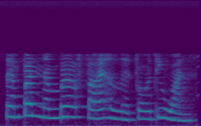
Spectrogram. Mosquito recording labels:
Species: no mosquito; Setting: cup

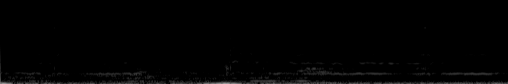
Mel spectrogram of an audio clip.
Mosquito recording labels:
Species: Anopheles arabiensis; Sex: female; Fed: unfed; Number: one; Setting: cup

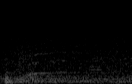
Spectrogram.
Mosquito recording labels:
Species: Anopheles gambiae s.s.; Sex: female; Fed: unfed; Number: one; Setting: insect culture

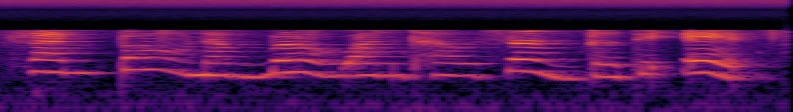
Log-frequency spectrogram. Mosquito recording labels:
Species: no mosquito; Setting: cup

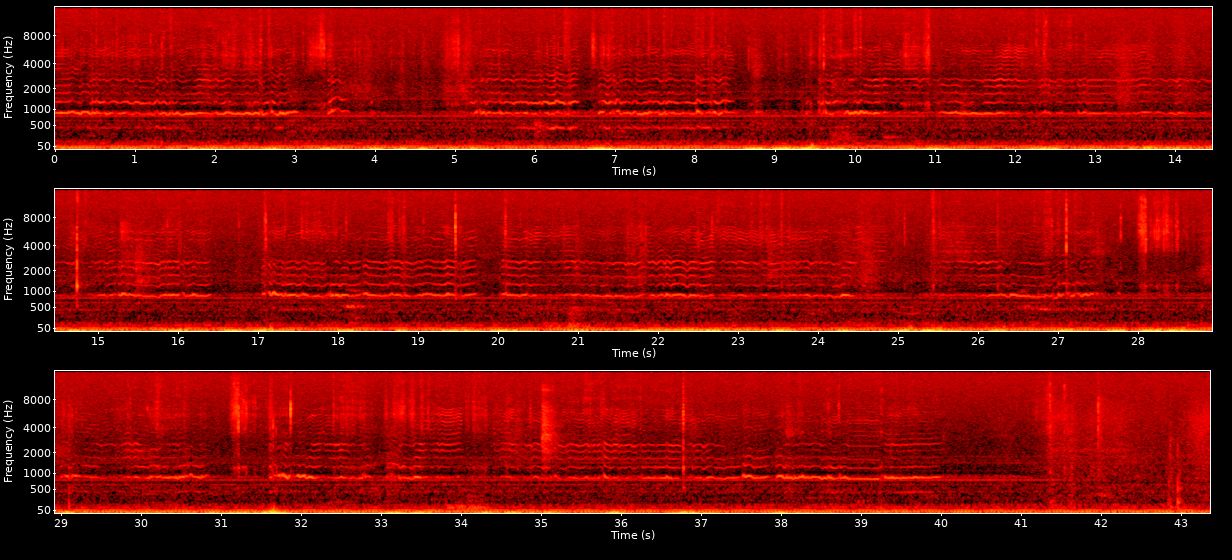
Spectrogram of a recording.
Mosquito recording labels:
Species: Anopheles maculipalpis; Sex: female; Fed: unfed; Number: one; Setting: cup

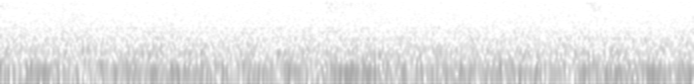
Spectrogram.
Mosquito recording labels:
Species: Anopheles gambiae s.s.; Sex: female; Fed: unfed; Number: one; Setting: insect culture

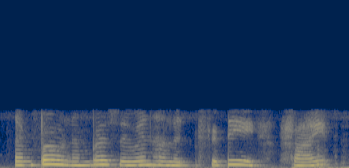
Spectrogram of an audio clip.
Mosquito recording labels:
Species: no mosquito; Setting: cup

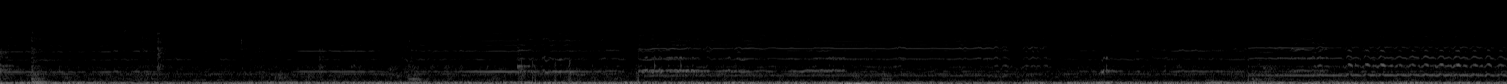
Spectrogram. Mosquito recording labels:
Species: Culex quinquefasciatus; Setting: cup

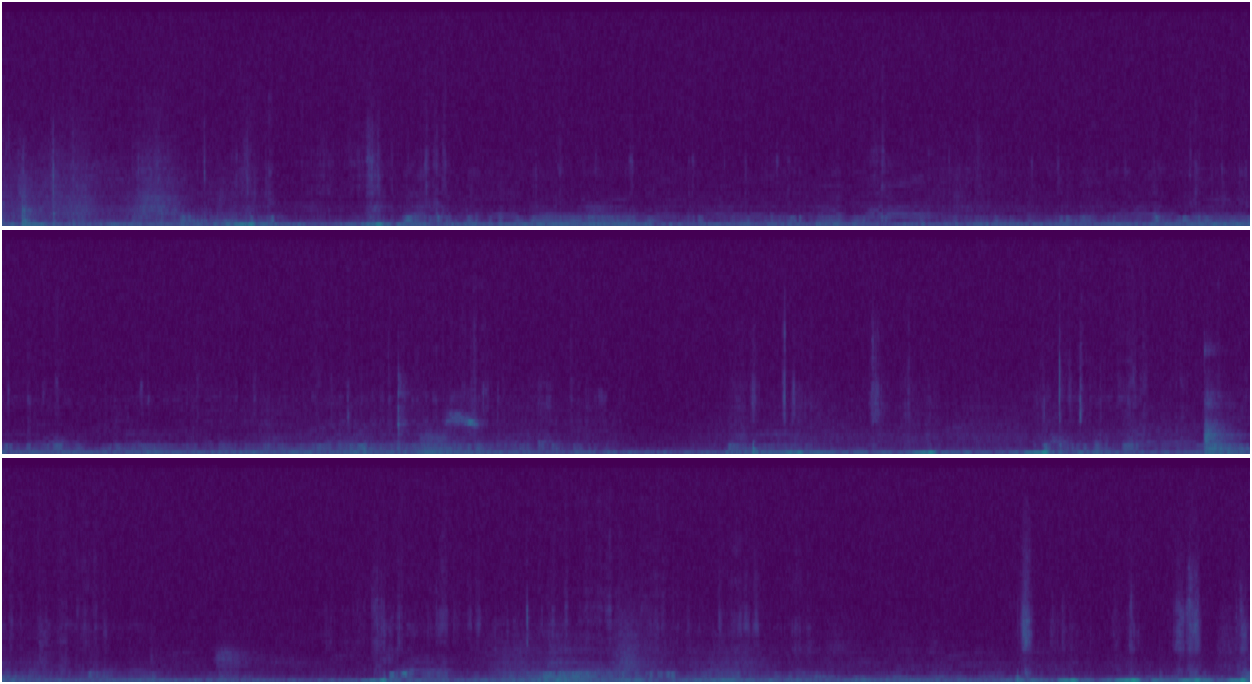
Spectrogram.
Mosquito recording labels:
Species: Anopheles squamosus; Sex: female; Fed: unfed; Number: one; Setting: cup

